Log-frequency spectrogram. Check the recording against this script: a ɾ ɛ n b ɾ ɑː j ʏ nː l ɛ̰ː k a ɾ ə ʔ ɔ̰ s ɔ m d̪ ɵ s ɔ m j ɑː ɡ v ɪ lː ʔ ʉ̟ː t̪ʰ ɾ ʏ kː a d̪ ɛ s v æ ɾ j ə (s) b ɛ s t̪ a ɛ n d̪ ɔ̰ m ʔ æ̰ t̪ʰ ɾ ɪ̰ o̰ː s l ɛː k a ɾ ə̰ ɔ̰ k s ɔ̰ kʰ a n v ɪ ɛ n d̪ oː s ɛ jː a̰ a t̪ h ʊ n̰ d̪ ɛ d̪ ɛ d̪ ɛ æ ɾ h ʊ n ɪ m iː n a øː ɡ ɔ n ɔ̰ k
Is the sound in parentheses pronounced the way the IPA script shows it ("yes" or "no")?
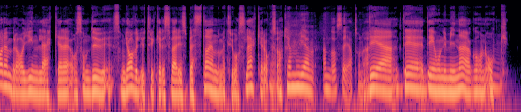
yes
